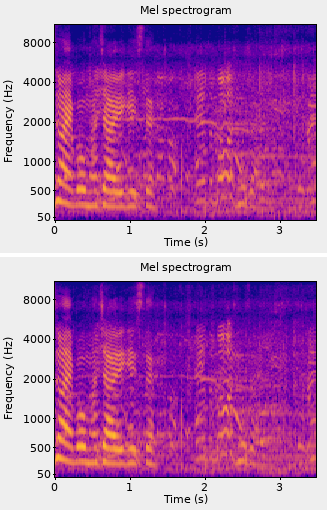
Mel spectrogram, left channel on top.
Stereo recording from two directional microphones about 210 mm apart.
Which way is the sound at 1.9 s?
30° right (ahead or behind).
